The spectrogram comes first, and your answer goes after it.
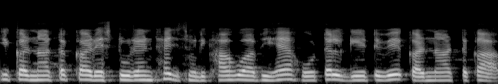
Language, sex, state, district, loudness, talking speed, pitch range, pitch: Hindi, female, Bihar, Samastipur, -17 LUFS, 170 wpm, 190-220 Hz, 205 Hz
